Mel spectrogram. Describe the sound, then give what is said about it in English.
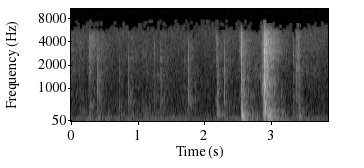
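A door leading down steps to a dark cellar is pulled shut: a few light clicks and creaks, then two firm knocks as it closes and latches, over a low steady hum with no talking. “I'll close the door after me.”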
